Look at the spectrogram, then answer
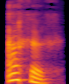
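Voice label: "achadh", Scottish Gaelic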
